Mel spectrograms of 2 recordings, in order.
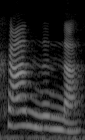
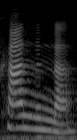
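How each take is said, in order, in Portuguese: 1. O som do n é longo e duplicado. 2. O som do n é longo e duplicado.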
